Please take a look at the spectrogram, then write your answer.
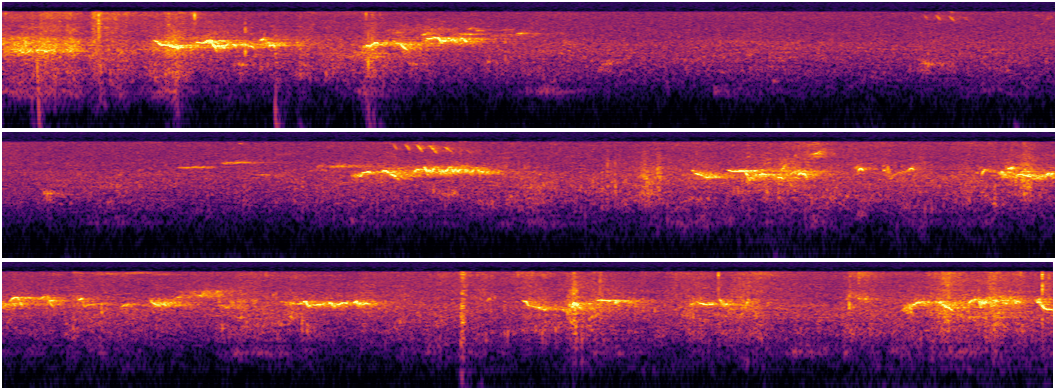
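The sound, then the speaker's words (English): A mistle thrush sings short, fluting phrases separated by pauses, fairly faint and repeating throughout, over soft rustling and occasional footstep-like crunches. Nobody speaks. “The trouble with missile thrush songs is that they have this sort of distant quality about them.”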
